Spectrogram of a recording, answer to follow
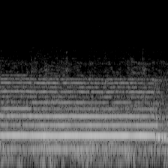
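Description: A man's chanting voice holds one long, steady note. It has glided up into the note just before and does not waver.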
